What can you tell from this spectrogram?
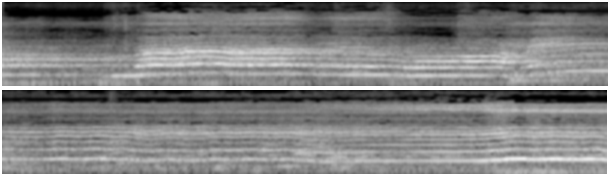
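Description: A child reciting the Qur'an in the melodic qiroah style, holding long ornamented notes that waver and slide between pitches, rising to a higher line about three and a half seconds in. The voice is amplified through a loudspeaker sound system.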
